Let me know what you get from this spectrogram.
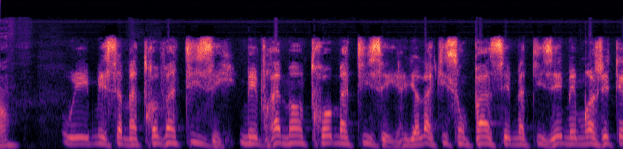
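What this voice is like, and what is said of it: Usual voice. Nothing is said of it.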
